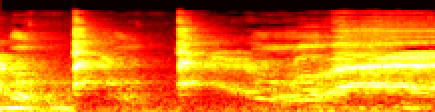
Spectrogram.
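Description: French Bulldog "talking": voice-like dog vocalizing, with two short sharp sounds early on followed by a long drawn-out call that rises in pitch and holds.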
